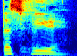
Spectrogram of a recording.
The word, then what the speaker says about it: Tasveere: I like, I'm probably pronouncing it really badly, but I like Tasveeria. – Tasveere. – Tasveere.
